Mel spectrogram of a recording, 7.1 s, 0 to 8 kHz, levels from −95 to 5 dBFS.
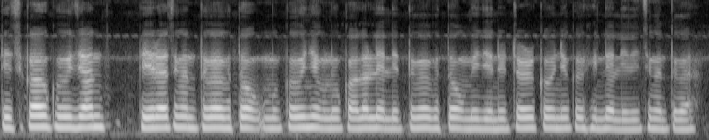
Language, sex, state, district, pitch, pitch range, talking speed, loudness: Wancho, male, Arunachal Pradesh, Longding, 180 Hz, 175-185 Hz, 220 wpm, -18 LUFS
